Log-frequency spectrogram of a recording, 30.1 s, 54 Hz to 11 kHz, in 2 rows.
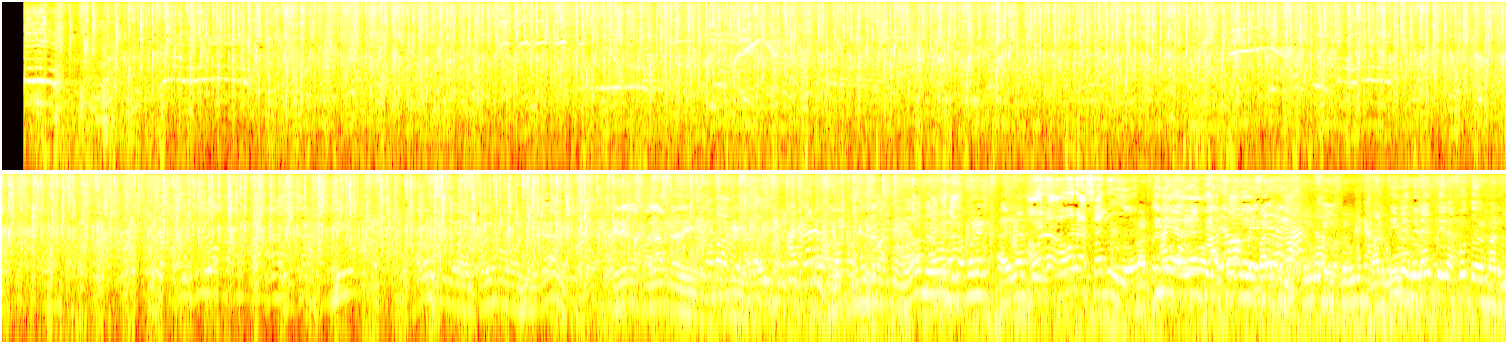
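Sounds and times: people applauding: 0:00.2 - 0:26.0.

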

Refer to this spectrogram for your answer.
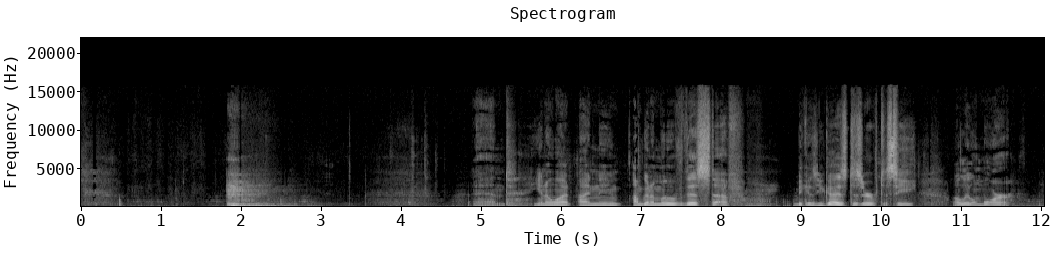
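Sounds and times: man sighing heavily: 0:01.8 - 0:02.8.

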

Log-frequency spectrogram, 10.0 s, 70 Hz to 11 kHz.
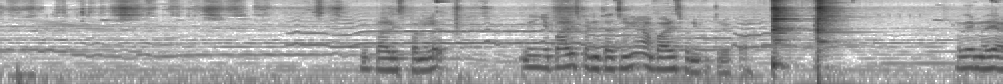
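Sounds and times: metallic clinks of metal vessels: 0:07.7 - 0:08.6.

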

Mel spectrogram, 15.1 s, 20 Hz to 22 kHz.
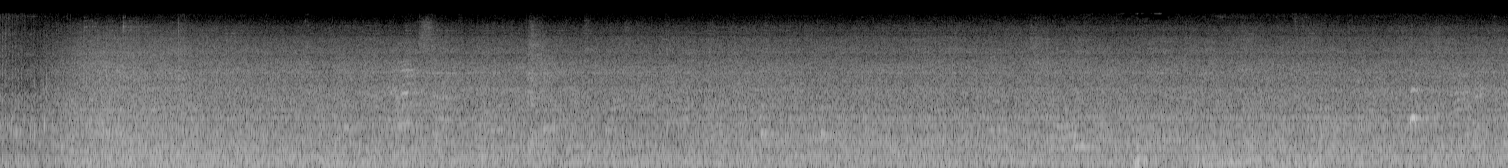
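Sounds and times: car traffic: 0:00.0 - 0:15.0
tram moving slowly: 0:00.0 - 0:15.0
voices of passers-by: 0:00.0 - 0:15.0.

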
